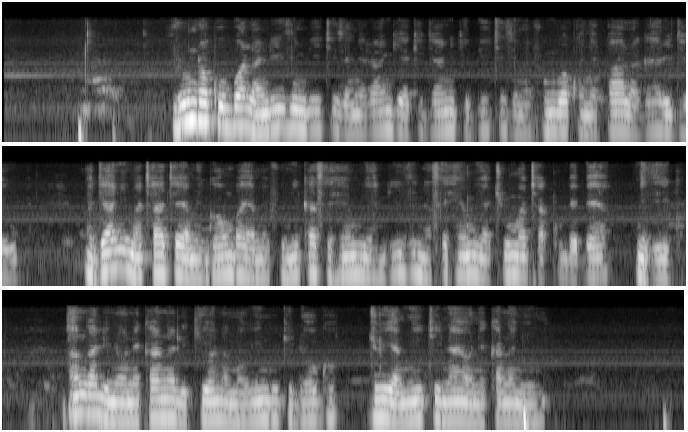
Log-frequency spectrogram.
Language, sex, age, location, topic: Swahili, male, 36-49, Mombasa, agriculture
